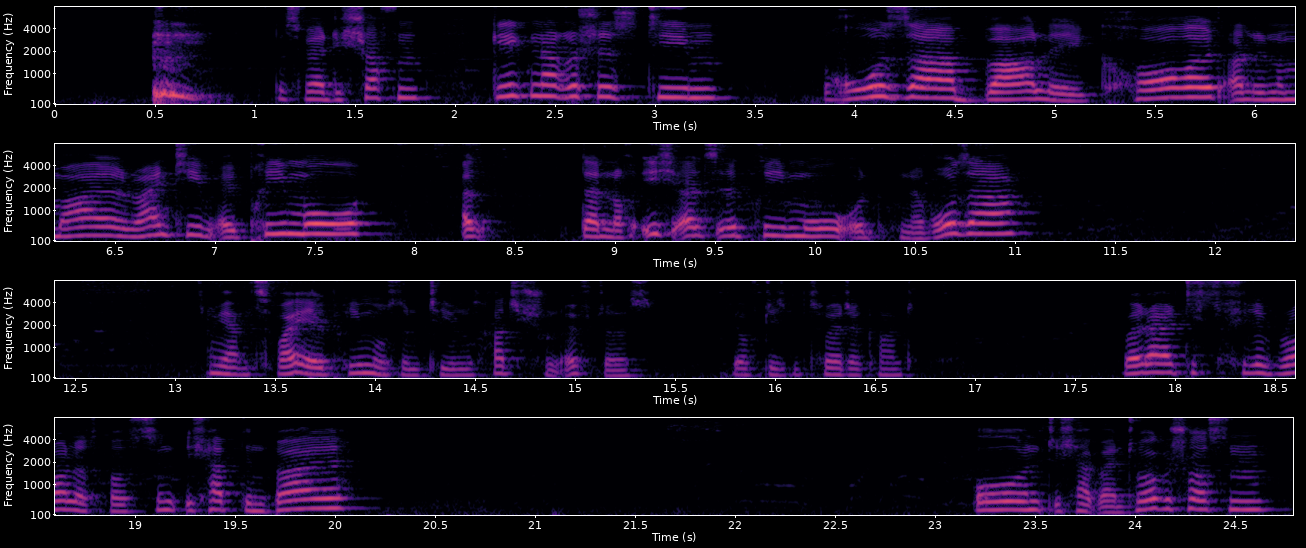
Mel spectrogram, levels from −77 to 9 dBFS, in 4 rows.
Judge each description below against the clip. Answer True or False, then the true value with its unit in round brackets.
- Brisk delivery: False (150 wpm)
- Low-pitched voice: False (245 Hz)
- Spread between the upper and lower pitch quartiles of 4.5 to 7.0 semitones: True (4.8 semitones)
